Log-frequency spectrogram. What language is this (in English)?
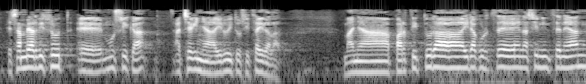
Basque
